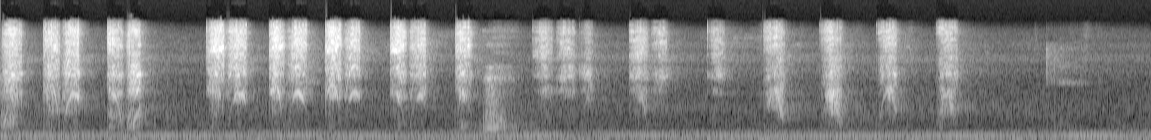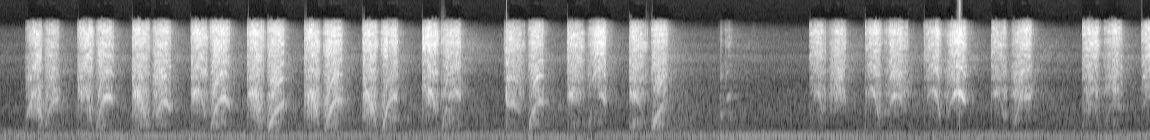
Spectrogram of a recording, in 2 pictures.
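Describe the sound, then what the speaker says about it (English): Rhythmic rasping strokes from filing or scraping a burr off a carbon fiber leadout part, coming in quick bursts of repeated close strokes separated by short pauses, steady and fairly loud with no talking. "Okay, so I got the burr off the outside of it."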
